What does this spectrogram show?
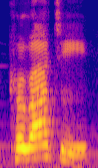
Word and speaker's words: karate: are actually incorrect pronunciations karate ends with an e but like i said e the e character is an e sound so it should be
